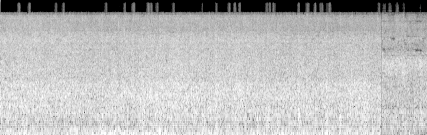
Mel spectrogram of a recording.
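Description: Heavy typhoon rain pours steadily over Yilan, Taiwan, a dense, unbroken hiss of downpour that stays loud and even throughout, easing slightly only in the final second, with no voices.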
